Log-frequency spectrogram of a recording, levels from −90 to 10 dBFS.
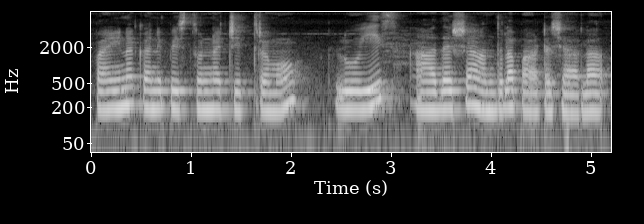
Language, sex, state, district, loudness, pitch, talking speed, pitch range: Telugu, female, Telangana, Mahabubabad, -15 LUFS, 185 Hz, 80 wpm, 180-195 Hz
